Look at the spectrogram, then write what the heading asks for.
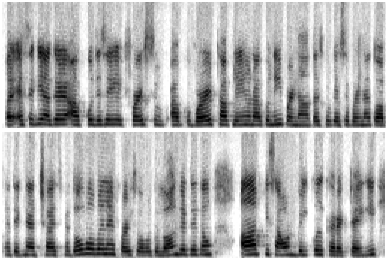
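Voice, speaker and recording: A woman's voice: sits high, fairly even intonation, fairly quick, dry recording, lo-fi sound. A woman teaching an English class online, explaining step by step and checking that students follow. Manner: explains step by step, checks understanding with "right?" and "theek hai".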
